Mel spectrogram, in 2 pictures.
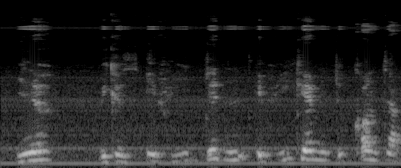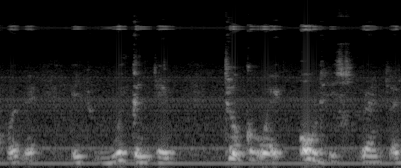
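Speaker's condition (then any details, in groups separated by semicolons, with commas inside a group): Facial palsy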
